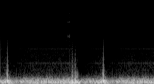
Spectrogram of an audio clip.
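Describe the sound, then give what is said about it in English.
A steady, regular human heartbeat thumps, three evenly spaced beats over a low, constant hum, with no voices. “You possess the greatest electrical device in the world. It's your heart. It's supposed to run like this.”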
